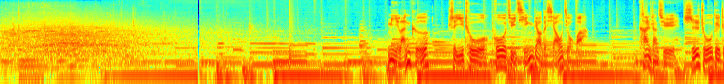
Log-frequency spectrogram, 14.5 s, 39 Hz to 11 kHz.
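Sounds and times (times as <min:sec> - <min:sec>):
car driving away with low engine hum: 0:00.0 - 0:08.3
speech: 0:07.8 - 0:11.9, 0:12.8 - 0:14.4.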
